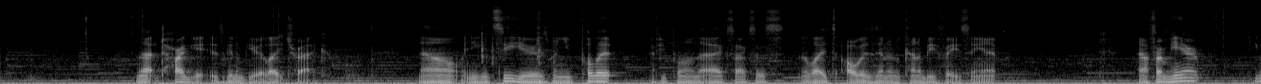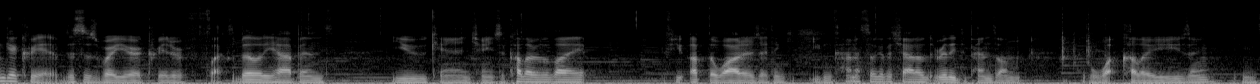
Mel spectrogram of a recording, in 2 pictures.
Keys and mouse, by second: 1.4-2.9 drag, 4.8 g, 14.5 click, 15.6 click, 19.8-21.4 drag, 23.2 g.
